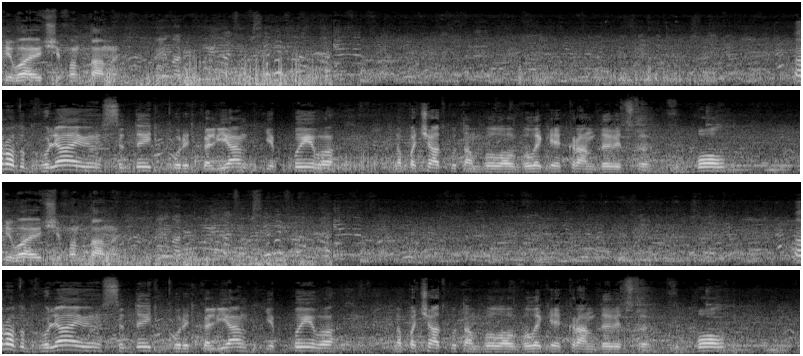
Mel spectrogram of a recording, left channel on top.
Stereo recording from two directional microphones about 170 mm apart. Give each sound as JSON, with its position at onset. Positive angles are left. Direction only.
{"t": 0.0, "sound": "speech", "side_deg": 0}
{"t": 7.9, "sound": "speech", "side_deg": -10}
